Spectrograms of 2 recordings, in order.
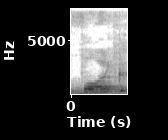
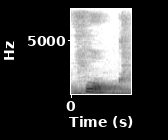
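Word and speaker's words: fork: तो इसको हम लोग फर्क नहीं कहते इसको हम लोग फॉक बोलते हैं फॉक चाहिए एफ ओ आर के तो ये हो जाएगा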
